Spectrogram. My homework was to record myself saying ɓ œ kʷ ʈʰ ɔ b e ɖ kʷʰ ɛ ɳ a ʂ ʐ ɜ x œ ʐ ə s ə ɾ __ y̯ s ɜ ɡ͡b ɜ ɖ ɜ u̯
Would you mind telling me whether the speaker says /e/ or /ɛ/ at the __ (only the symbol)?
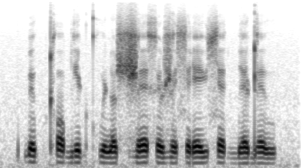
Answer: ɛ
